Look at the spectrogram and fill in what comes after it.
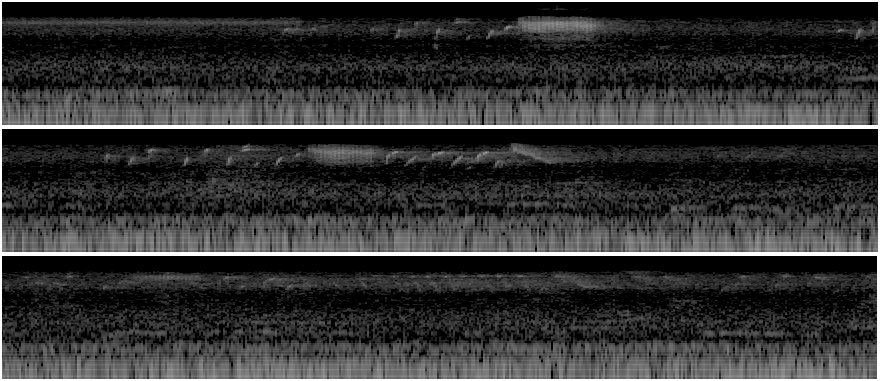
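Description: Small birds chirping in quick short series, around two seconds in and again from about five to seven seconds, over a low steady outdoor rumble.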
